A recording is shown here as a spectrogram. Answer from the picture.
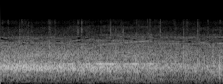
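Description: A large audience applauding: dense, steady clapping that eases slightly toward the end.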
